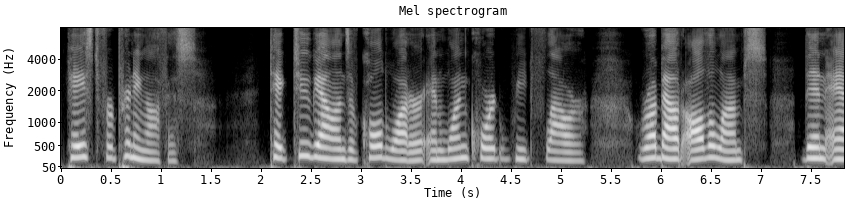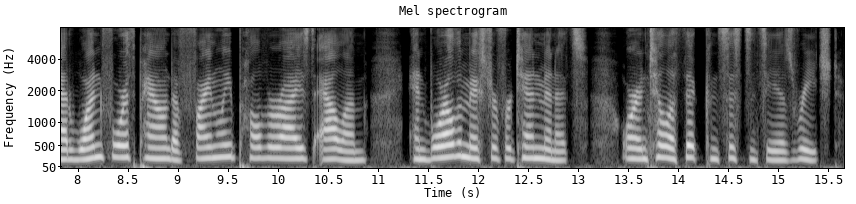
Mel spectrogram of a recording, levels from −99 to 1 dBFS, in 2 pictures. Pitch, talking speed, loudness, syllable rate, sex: 215 Hz, 160 wpm, -18 LUFS, 5.1 syllables/s, female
